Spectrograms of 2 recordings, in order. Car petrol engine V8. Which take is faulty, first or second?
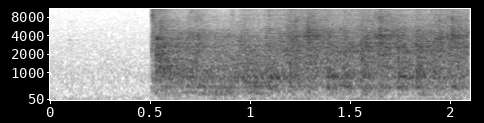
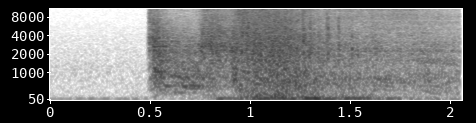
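first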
